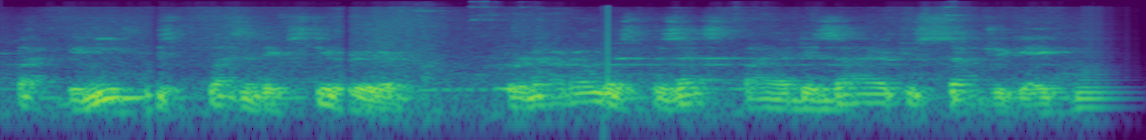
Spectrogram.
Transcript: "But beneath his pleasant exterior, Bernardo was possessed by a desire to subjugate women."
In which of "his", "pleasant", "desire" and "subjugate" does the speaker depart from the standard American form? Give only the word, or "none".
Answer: none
